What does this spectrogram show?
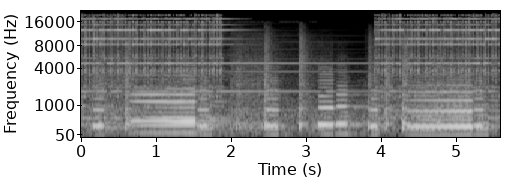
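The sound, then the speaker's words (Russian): An old acoustone, a telephone-like device at the end of a table beside a tall stone chair, rings in bursts of bright, metallic jangling, pausing briefly between rings, with sustained buzzy tones underneath and no voices. “В дальнем конце стола, у высокого каменного кресла, звенит акустон.”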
